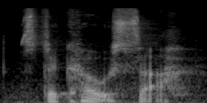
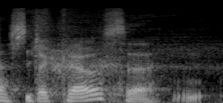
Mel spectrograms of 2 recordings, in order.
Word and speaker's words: Stokosa: evening it's my great pleasure to have stosa that's right I pronounced that correctly you got it yeah stosa You' be you'd be surprised how many people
